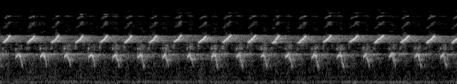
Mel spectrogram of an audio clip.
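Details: Caged pet white-rumped shama of the blorok type from Indonesia in full, active song: a fast, steady run of sharp down-slurred whistled notes, about four per second, stacked in two pitches, with no other sounds.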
